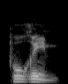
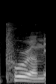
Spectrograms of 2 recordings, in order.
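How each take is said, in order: First: The stress is on the last syllable. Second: The stress is on the first syllable. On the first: It is the modern Hebrew pronunciation. The speaker calls it right. "in modern Hebrew, it's Purim" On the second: The speaker calls it wrong. "if any of you say Purim"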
